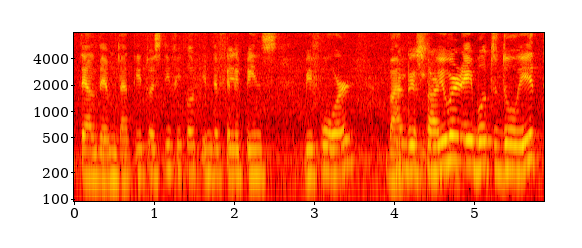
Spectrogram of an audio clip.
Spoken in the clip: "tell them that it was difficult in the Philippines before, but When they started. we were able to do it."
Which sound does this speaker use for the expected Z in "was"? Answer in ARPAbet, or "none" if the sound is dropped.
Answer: S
